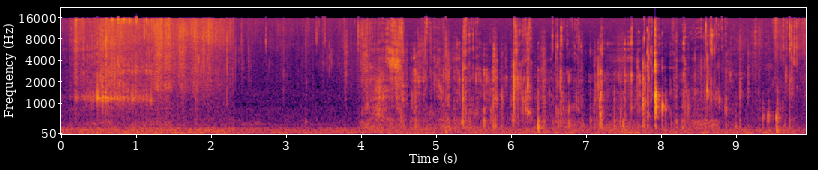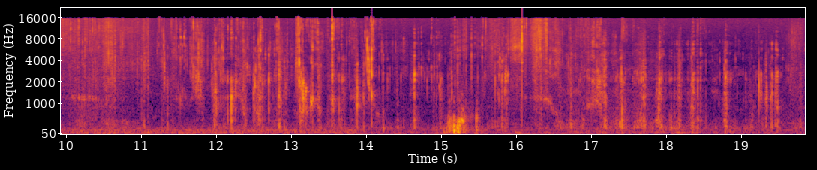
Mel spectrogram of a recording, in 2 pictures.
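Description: Close-miked bite into a fried potato cheese ball, with a crisp crunch over the first couple of seconds. Then the chewy dough is chewed with many small sharp mouth clicks.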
